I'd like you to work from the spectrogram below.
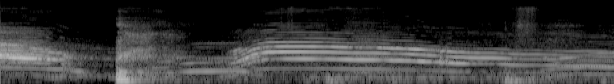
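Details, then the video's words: Wild cats in a tense face-off, one giving a sustained nasal wail that rises then holds level for nearly two seconds, preceded by a short falling cry and a brief scuffling noise. "When wild cats face each other"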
